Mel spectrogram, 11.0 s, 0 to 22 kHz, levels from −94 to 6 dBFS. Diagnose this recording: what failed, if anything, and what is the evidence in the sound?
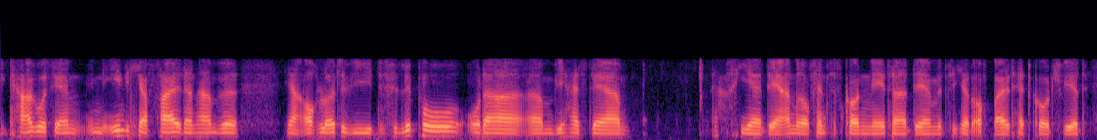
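The codec stage applied GSM full-rate coding throughout, consistent with a 13 kbps stream. Its pulse-driven vocal-tract model makes speech plainly buzzy and gravelly, with nothing above 3.8 kHz.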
